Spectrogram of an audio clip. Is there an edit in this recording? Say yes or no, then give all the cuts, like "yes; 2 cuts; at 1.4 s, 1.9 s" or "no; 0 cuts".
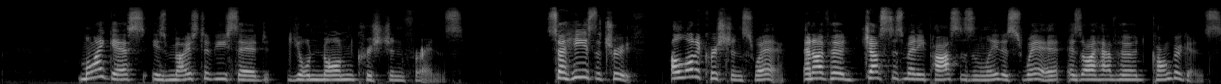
no; 0 cuts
